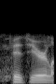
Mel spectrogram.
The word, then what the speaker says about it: Visier: So we say that Visier, like busier with a V, although it's spelled with an I, for those who want to go look at our website.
